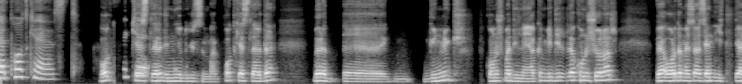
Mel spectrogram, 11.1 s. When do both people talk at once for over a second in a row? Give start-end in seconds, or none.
none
